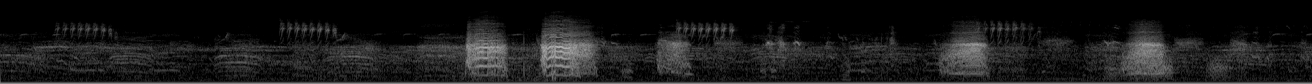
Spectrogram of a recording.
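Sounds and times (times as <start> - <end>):
rook cawing at a rookery: 0.0 - 12.7.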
